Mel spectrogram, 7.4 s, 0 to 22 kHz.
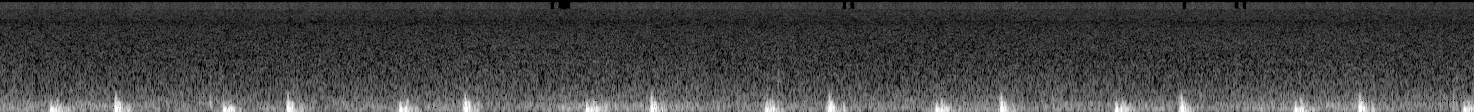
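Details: Male ASMR heart-sound recording with no talking: steady paired lub-dub beats at about 67 a minute, clear and even; normal heart sounds.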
